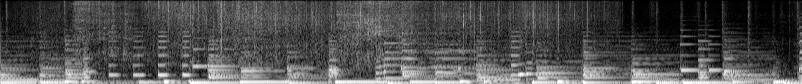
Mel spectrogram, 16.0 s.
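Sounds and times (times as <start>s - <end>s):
background music: 0.0s - 16.0s
oil sizzling in a pan: 0.1s - 12.6s.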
